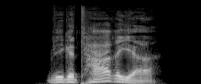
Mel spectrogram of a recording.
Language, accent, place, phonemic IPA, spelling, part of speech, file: German, Germany, Berlin, /veɡeˈtaːʁiɐ/, Vegetarier, noun, De-Vegetarier.ogg
- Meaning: vegetarian (person)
